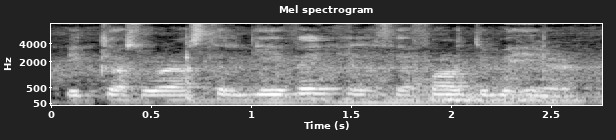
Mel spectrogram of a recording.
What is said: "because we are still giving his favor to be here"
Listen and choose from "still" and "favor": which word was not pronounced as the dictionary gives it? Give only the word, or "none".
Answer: favor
